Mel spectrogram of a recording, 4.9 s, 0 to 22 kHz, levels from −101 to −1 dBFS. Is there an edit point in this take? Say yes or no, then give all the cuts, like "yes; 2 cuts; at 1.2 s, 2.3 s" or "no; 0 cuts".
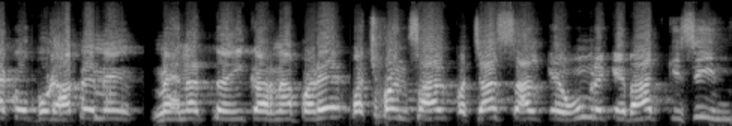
yes; 2 cuts; at 0.9 s, 2.3 s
